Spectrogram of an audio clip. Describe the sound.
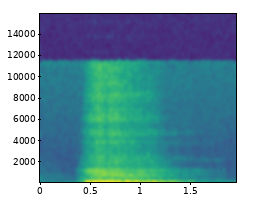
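A person breathes all the way out in one long, breathy exhale. It starts fairly strong, stays airy and unvoiced for over a second, then tapers off into silence.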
